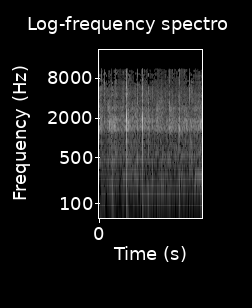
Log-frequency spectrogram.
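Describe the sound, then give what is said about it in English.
A room of people applauding at a regents meeting to acknowledge a staff member's 30 years of service, a steady patter of claps, with a few sharper, louder claps standing out near the start. No one speaks. “Let's applaud her.”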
